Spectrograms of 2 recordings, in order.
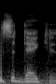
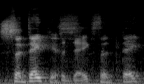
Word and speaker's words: Sudeikis: Jason Sudeikis. Sudeikis. Sudeikis.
